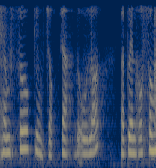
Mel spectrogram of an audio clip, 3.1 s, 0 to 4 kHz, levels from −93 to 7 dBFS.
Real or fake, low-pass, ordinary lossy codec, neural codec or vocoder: fake; 3.6 kHz; AAC, 16 kbps; codec, 16 kHz, 1 kbps, FunCodec, trained on Chinese and English, 50 frames a second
